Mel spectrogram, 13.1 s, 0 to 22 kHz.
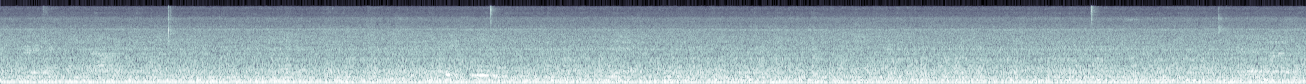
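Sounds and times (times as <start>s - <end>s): equipment hum and fan hiss: 0.0s - 13.0s.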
